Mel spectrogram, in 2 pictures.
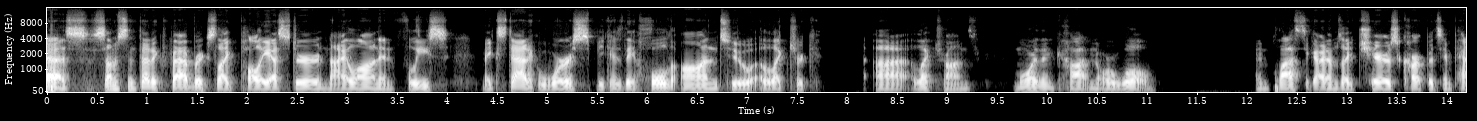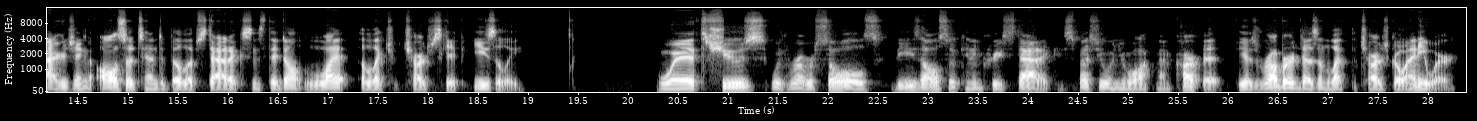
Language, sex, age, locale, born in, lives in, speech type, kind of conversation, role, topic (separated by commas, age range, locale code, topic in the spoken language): English, male, 25-29, en-US, United States, United States, read, expert-assistant, expert, What is static electricity and how does it form?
